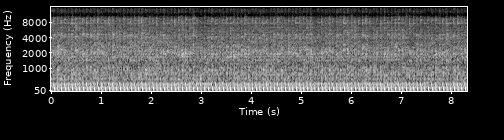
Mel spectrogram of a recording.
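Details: Jacobsen Chief 1200 tractor, cast-iron Kohler 301 single, after sitting about 3 years; aftermarket Chinese carburetor adjusted. Even, regular single-cylinder thump at a steady idle with no misses or stumbles. No smoke; normal idle.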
